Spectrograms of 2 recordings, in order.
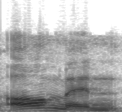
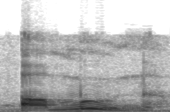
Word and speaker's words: Amun: Now, Amen is the pronunciation that the Hebrews give it, and some scholars agree to use that pronunciation. Amun is the pronunciation given to it by one of the old European scholars, Plutarch.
